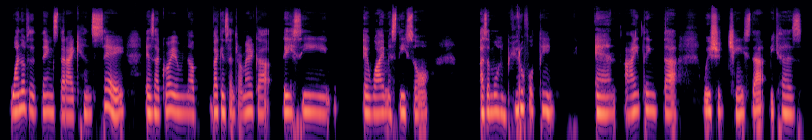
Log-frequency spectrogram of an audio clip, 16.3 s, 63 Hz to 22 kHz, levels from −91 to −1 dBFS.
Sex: female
